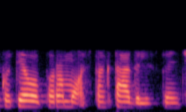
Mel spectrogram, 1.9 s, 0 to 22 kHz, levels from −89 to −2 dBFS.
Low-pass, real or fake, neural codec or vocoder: 3.6 kHz; real; none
